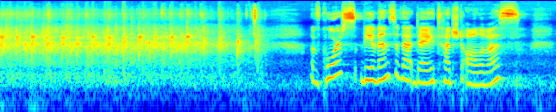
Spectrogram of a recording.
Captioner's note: applause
